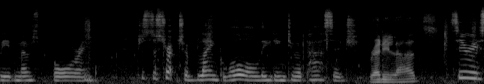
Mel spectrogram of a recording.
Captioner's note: footsteps stop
